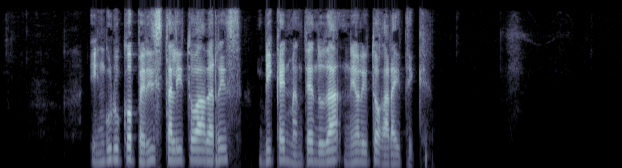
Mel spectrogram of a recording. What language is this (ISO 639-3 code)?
eus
